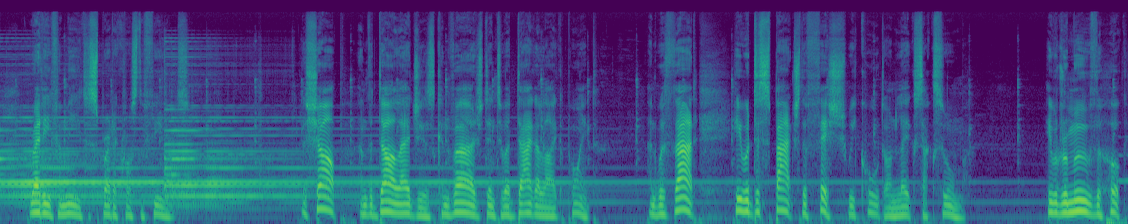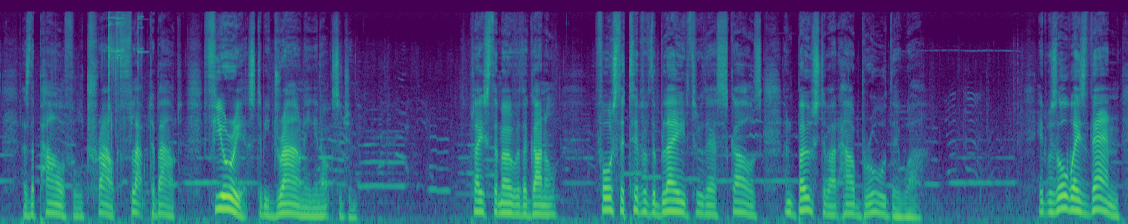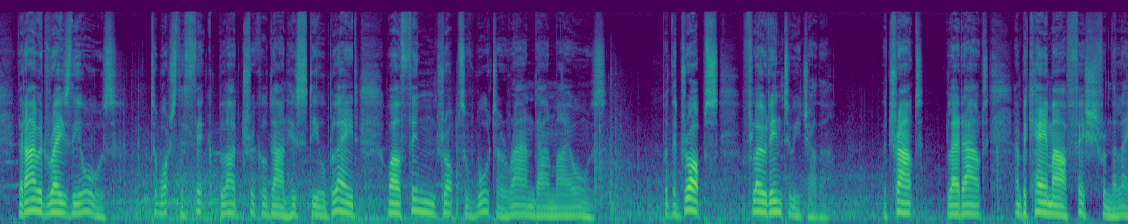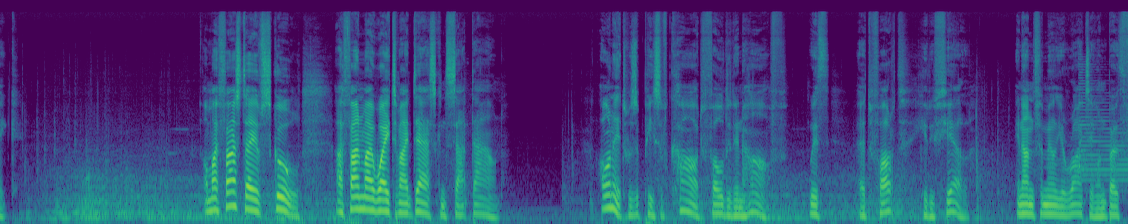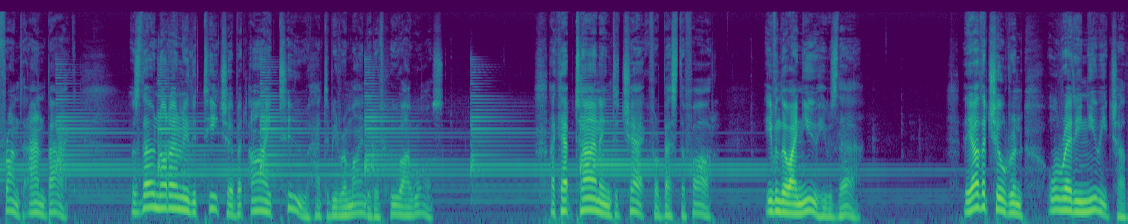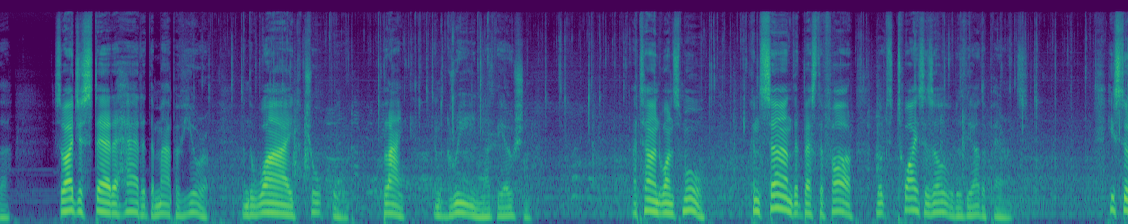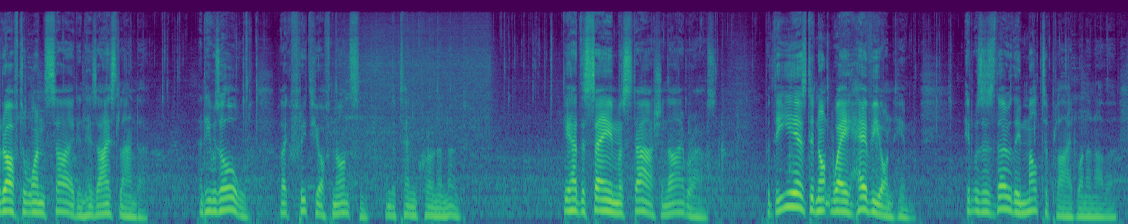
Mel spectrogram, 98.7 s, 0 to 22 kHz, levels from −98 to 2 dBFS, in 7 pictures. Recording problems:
household noises; noticeable; throughout; 15 dB below the speech

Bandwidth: 18 kHz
